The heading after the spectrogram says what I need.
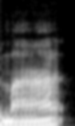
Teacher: that's a high tone we're pronouncing that with a drawn out High tone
